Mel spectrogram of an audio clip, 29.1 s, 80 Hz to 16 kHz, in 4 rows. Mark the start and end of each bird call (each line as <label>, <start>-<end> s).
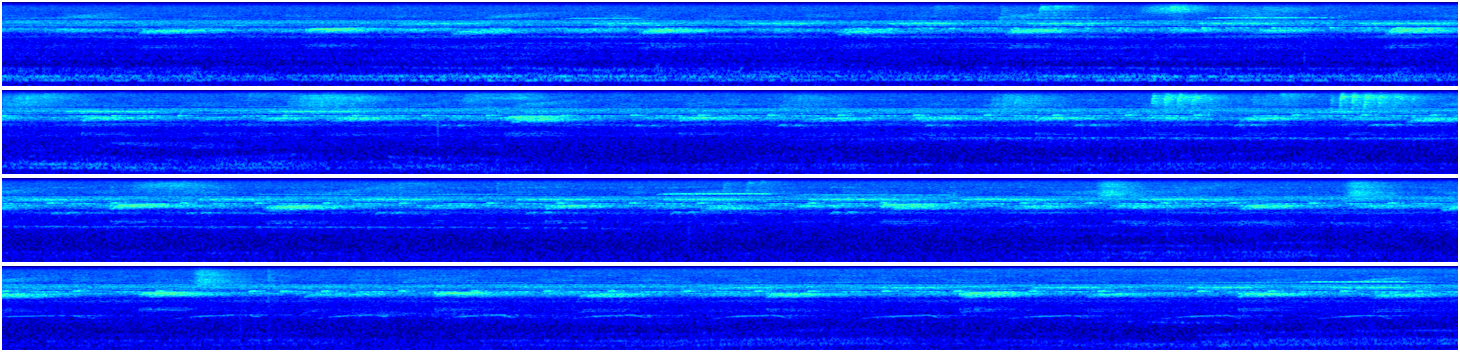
unidentified bird, 7.7-8.6 s
unidentified bird, 11.0-18.0 s
Fasciated Antshrike (Cymbilaimus lineatus), 21.7-29.1 s
unidentified bird, 26.9-28.5 s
